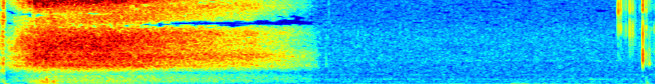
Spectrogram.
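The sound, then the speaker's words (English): A deep breath taken during a guided meditation: a loud, airy rush of breath lasting about a second and a half, then fading into quiet. No voices are heard. “Another deep breath.”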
